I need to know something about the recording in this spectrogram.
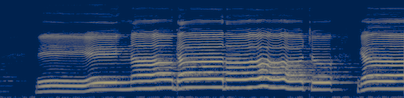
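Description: Unaccompanied Orthodox church chant: a hymn sung in long, drawn-out notes that glide between pitches, broken by a short pause for breath near the start and another near the end.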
